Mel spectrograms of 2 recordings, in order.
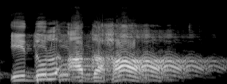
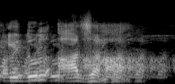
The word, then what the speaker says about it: ঈদুল আদহা: ঠিক তদ্রূপ ঈদুল আদহা এ শব্দটা হলো শেষে দোয়াত উচ্চারণ করতে হয়, কিন্তু ওরা বলে ঈদুল আজহা। কি বলে? মানে জয় অক্ষর উচ্চারণের মতো আওয়াজ করে বলে। আমরা বলি ঈদুল আদহা, কোরবানির ঈদ।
